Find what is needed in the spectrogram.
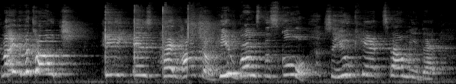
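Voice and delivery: high, loud indignant outburst; building to near-shouting protest; worked-up rant. Real, not acted. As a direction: rant with rising exasperation. Heated rant defending her point.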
